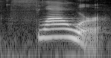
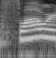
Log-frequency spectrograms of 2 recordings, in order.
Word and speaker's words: flour: Flour. Mas, Naira, flour não é flor?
